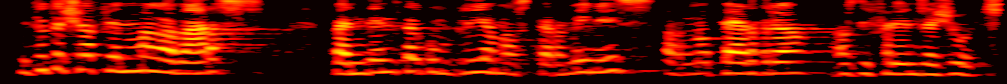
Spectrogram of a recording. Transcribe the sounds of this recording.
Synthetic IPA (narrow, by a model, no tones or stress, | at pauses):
it̪ot̪əʃɔfemmələβaɾs | p̪ənd̪enzðəkumpliəməlˠst̪əɾminispəɾnopɛɾðɾəəlˠzðifəɾenzəʒut͡s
